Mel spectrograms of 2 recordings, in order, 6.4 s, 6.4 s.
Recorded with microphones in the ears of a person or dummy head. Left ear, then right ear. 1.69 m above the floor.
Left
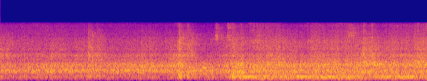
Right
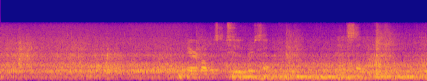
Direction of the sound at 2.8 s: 10° right (ahead or behind).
